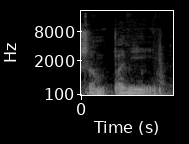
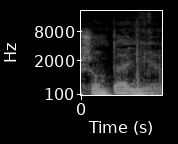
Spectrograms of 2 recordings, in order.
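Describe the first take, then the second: First: The name ends in a 'nee' sound. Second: The name ends in a plain 'n' sound. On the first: The speaker calls it right. "c'est Champagny" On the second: The speaker calls it wrong. "c'est pas Champagne"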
